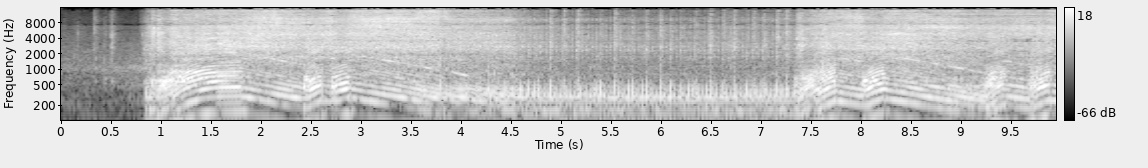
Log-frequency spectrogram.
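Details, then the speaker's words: 1960s Stihl 08S two-stroke chainsaw, 21" bar, 0.404" chain, cutting: revs scream up, then hold a steady lower note through the cut without bogging. Heavy crank holds RPM; normal cutting under load. "But what's really impressive on the 08s as well is just the weight in the crank. When they're up to speed, the head's up to speed, it just doesn't let go. Just holds on to those RPM."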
